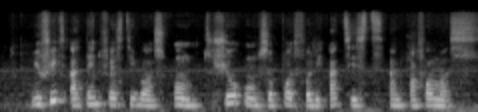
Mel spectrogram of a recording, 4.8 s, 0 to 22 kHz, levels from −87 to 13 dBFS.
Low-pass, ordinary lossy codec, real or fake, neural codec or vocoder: 14.4 kHz; none; fake; codec, 44.1 kHz, 7.8 kbps, DAC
